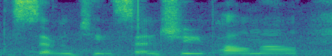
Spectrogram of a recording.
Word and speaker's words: Pall Mall: And it's named after the sport that they played in like the 17th century, Pall Mall, which I think might have been like pronounced Pele Mele at some point.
